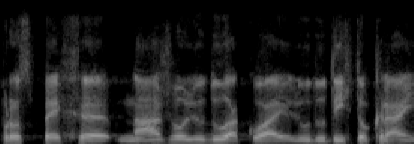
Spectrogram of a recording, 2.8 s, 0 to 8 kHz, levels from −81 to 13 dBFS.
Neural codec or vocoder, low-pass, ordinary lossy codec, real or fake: none; 7.2 kHz; Opus, 32 kbps; real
